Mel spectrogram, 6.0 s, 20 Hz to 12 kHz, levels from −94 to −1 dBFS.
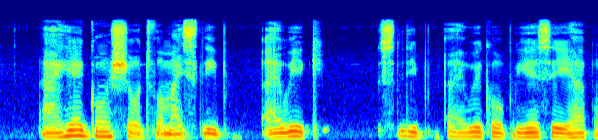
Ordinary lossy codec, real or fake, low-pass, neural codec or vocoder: none; real; 7.2 kHz; none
